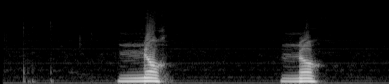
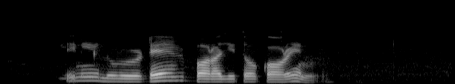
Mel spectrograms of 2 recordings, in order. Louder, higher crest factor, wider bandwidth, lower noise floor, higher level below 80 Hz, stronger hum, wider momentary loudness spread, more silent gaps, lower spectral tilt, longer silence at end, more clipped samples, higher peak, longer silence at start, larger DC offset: first, -17 LUFS vs -27 LUFS; about the same, 18 dB vs 18 dB; first, 6 kHz vs 4.8 kHz; second, -54 dBFS vs -66 dBFS; first, -50 dBFS vs -78 dBFS; first, 60 Hz at -50 dBFS vs none; first, 20 LU vs 13 LU; neither; about the same, -9.5 dB/octave vs -10 dB/octave; second, 0.7 s vs 1.4 s; neither; first, -2 dBFS vs -10 dBFS; first, 1.2 s vs 0.65 s; neither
